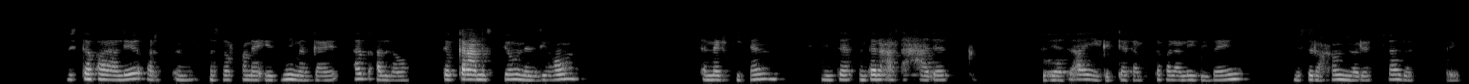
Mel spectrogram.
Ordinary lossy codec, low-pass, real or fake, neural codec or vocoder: Opus, 64 kbps; 5.4 kHz; fake; codec, 16 kHz in and 24 kHz out, 1 kbps, XY-Tokenizer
